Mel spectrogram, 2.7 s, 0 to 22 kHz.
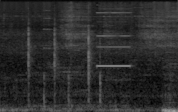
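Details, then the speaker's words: Panasonic 100V single induction cooktop mistakenly plugged into 220V, powered up for testing: a few button clicks, then one clean half-second beep; it powers on normally drawing about 4 W, later heating a pot at 1400 W. "Các bạn nhìn này bật nguồn này ô vẫ nghe tiếng tít tít gì đấy có ăn 4 w này ố vẫn bật được lên nhá các bác nhá"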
